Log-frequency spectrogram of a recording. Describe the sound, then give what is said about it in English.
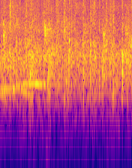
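A church audience gives a round of applause, dense and even clapping from many hands, steady in level throughout. “And so for their sake, would you give them a round of applause?”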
